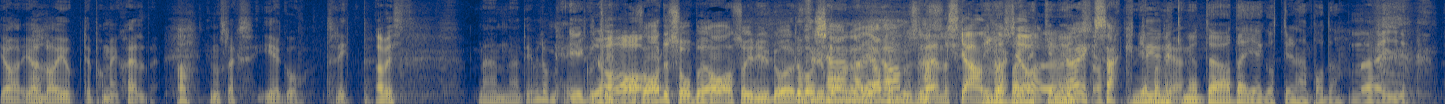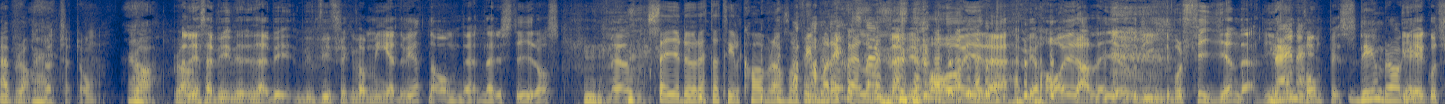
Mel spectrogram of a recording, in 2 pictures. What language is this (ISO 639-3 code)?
swe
